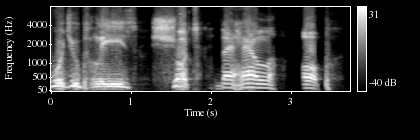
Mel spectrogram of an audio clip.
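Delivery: every word dragged out, very slow. Showing off an impression to top the other speaker: Drew McIntyre impression. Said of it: "the master will do his Drew McIntyre impression".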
